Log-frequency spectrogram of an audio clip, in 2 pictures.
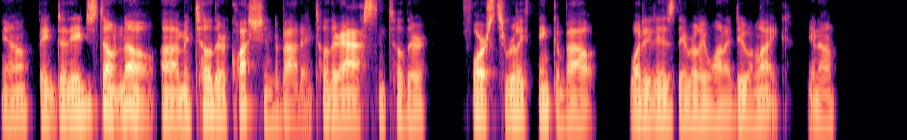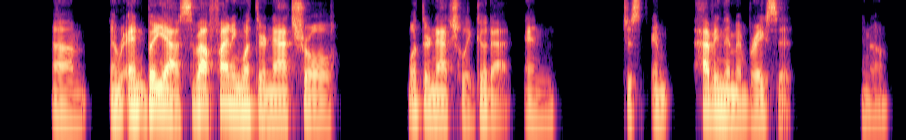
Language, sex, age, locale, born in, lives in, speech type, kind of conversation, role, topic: English, male, 40-44, en-US, United States, United States, conversation, podcast, guest, What lessons from your past would you want others to learn from your experiences?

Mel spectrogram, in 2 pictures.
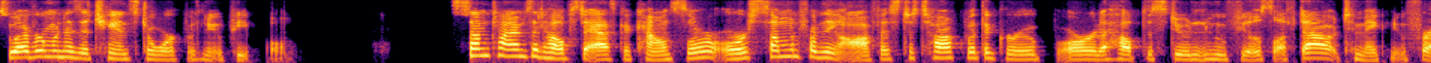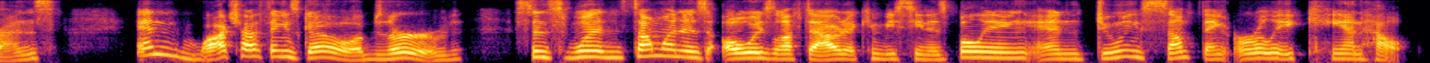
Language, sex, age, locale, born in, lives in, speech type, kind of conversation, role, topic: English, female, 18-19, en-US, United States, United States, read, expert-assistant, expert, What are the main causes of bullying in schools?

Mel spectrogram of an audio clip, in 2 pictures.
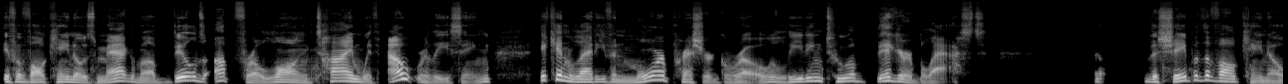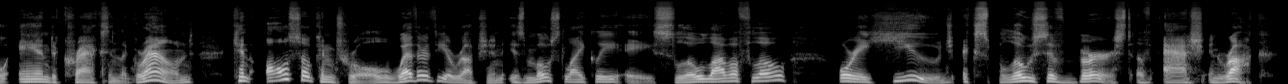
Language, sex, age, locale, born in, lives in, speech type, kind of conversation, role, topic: English, male, 40-44, en-US, United States, United States, read, expert-assistant, expert, How do volcanoes erupt and what makes some eruptions more dangerous than others?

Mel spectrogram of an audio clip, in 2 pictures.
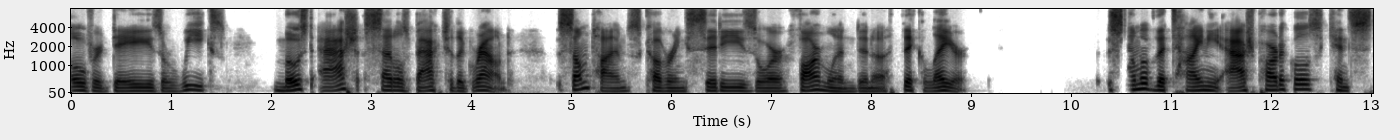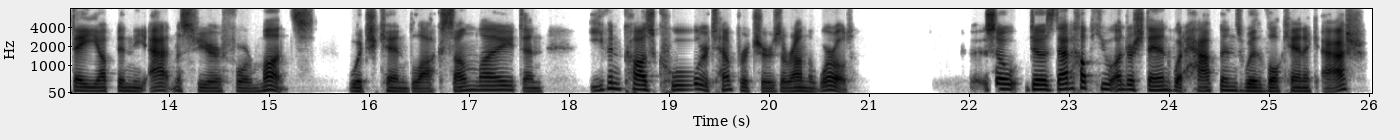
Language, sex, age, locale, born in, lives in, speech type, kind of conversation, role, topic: English, male, 25-29, en-US, United States, United States, read, expert-assistant, expert, What are volcanoes, how do they erupt, and how do people deal with their effects?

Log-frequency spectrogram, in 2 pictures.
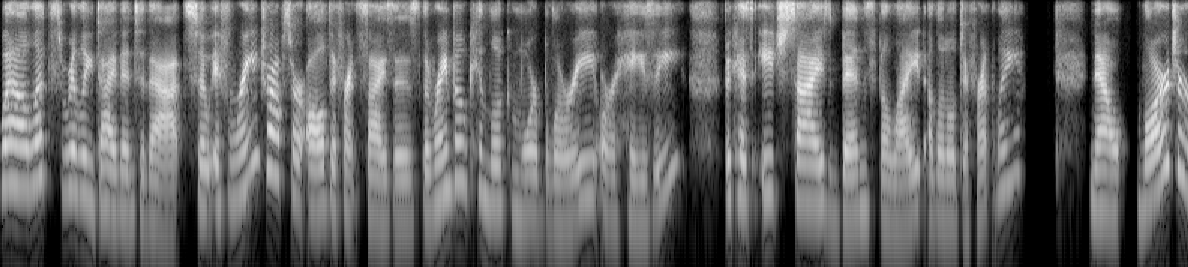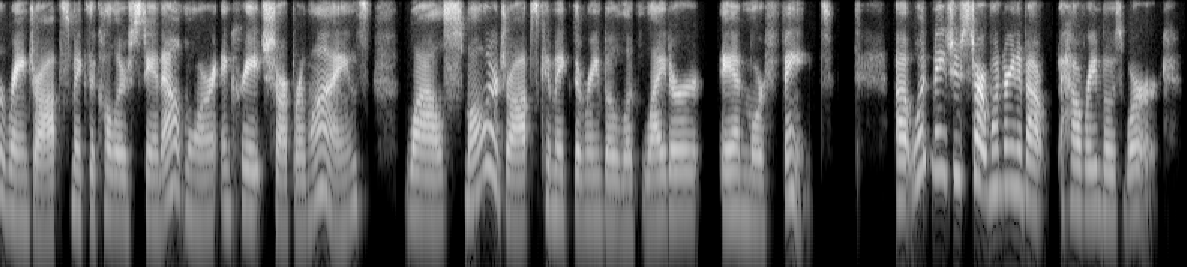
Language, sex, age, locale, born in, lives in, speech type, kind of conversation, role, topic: English, female, 45-49, en-US, United States, United States, read, expert-assistant, expert, How do rainbows form after rain?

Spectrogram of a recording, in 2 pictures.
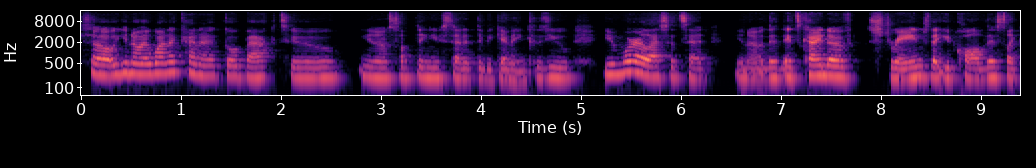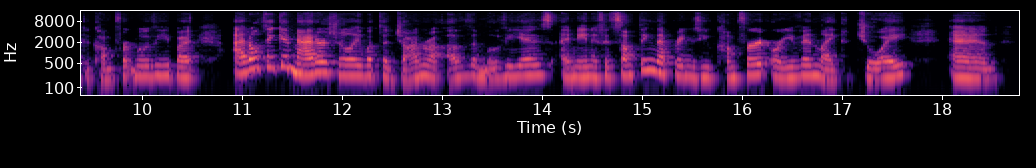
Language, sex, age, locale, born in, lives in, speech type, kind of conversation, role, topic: English, female, 45-49, en-US, United States, United States, conversation, unstructured, none, Which comfort movie do you always rewatch, and what memories, feelings, or rituals make it special to you?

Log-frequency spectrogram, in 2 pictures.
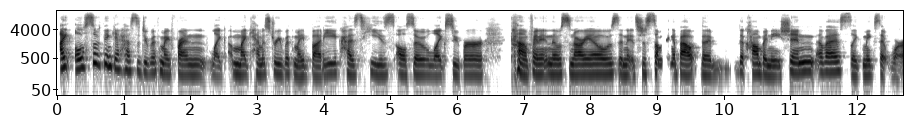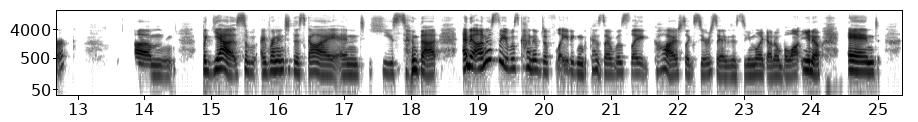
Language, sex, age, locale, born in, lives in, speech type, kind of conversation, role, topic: English, female, 45-49, en-US, United States, United States, conversation, unstructured, none, How do you recover from a small social mishap in a way that keeps things comfortable?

